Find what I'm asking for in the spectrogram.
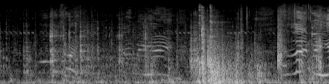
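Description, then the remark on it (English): A heavy door is closed for the night, swinging shut with a dull, broad thud partway through, while voices talk over the scene before and after the close. “Close the door”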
